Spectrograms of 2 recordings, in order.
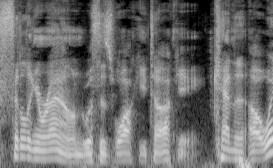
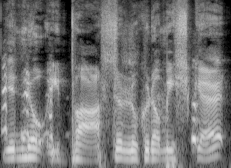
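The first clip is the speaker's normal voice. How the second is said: put-on British accent. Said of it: "I'm British".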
